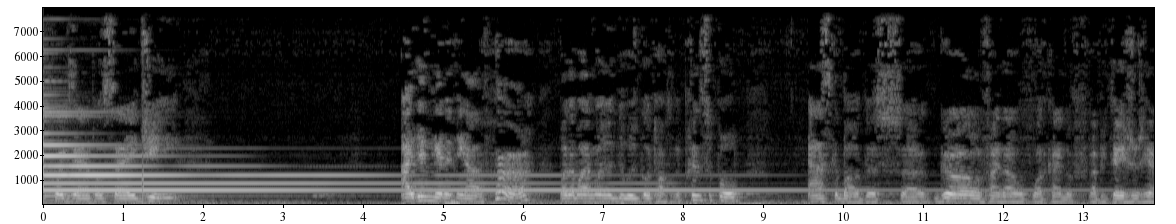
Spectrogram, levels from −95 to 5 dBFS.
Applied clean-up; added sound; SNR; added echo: none; Bell; -3 dB; reverberation time 0.2 s.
